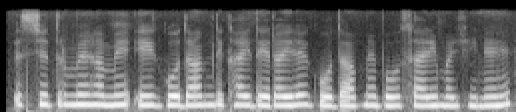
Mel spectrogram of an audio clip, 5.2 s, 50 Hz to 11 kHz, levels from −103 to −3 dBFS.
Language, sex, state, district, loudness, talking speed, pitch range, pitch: Hindi, female, Madhya Pradesh, Bhopal, -12 LUFS, 185 wpm, 255-280 Hz, 265 Hz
